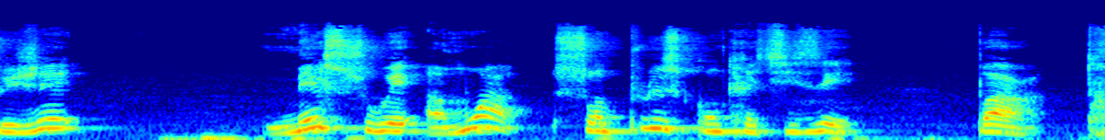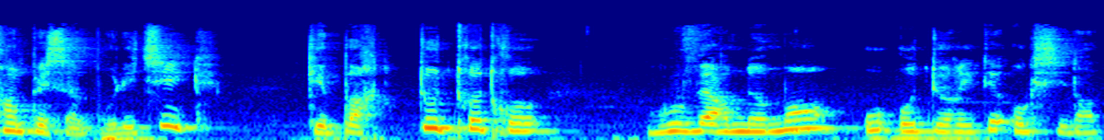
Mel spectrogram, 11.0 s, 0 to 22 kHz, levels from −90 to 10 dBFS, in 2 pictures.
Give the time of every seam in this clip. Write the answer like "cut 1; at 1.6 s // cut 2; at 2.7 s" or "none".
none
